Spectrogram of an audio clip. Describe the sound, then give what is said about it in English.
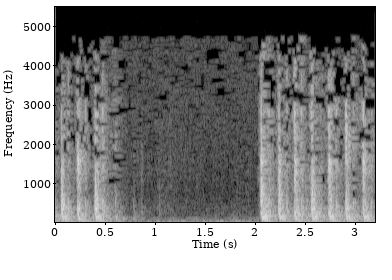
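Firm knocking on hotel room door number 14, a quick series of raps, then a pause of about a second and a half, then a second, longer round of steady knocks. Fairly loud, with no voices. “No, we'll knock first.”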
